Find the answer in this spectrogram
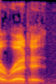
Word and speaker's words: Reddit: And Reddit is uh it's supposed to mean yeah, I read it already on the internet.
